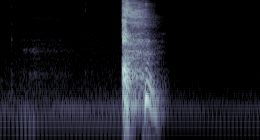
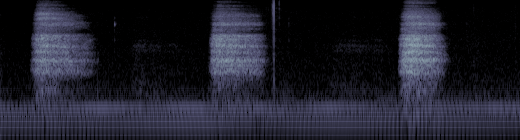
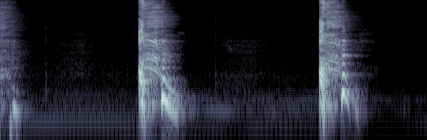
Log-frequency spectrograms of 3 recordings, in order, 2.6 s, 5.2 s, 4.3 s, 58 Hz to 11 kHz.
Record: {"cough_length": "2.6 s", "cough_amplitude": 32396, "cough_signal_mean_std_ratio": 0.22, "exhalation_length": "5.2 s", "exhalation_amplitude": 5523, "exhalation_signal_mean_std_ratio": 0.43, "three_cough_length": "4.3 s", "three_cough_amplitude": 31460, "three_cough_signal_mean_std_ratio": 0.28, "survey_phase": "alpha (2021-03-01 to 2021-08-12)", "age": "65+", "gender": "Female", "wearing_mask": "No", "symptom_none": true, "smoker_status": "Never smoked", "respiratory_condition_asthma": false, "respiratory_condition_other": false, "recruitment_source": "REACT", "submission_delay": "2 days", "covid_test_result": "Negative", "covid_test_method": "RT-qPCR"}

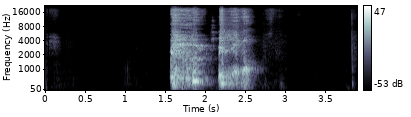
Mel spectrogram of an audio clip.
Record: {"cough_length": "3.9 s", "cough_amplitude": 32768, "cough_signal_mean_std_ratio": 0.36, "survey_phase": "beta (2021-08-13 to 2022-03-07)", "age": "65+", "gender": "Female", "wearing_mask": "No", "symptom_cough_any": true, "symptom_shortness_of_breath": true, "symptom_headache": true, "symptom_onset": "12 days", "smoker_status": "Never smoked", "respiratory_condition_asthma": false, "respiratory_condition_other": true, "recruitment_source": "REACT", "submission_delay": "1 day", "covid_test_result": "Negative", "covid_test_method": "RT-qPCR", "influenza_a_test_result": "Negative", "influenza_b_test_result": "Negative"}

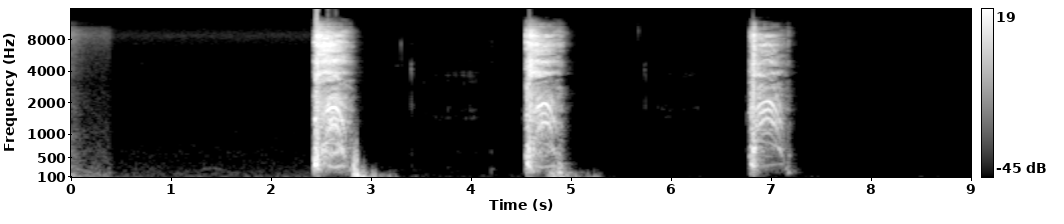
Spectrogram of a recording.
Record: {"three_cough_length": "9.0 s", "three_cough_amplitude": 26028, "three_cough_signal_mean_std_ratio": 0.27, "survey_phase": "beta (2021-08-13 to 2022-03-07)", "age": "45-64", "gender": "Male", "wearing_mask": "No", "symptom_cough_any": true, "symptom_runny_or_blocked_nose": true, "symptom_sore_throat": true, "symptom_fatigue": true, "symptom_onset": "10 days", "smoker_status": "Never smoked", "respiratory_condition_asthma": false, "respiratory_condition_other": false, "recruitment_source": "REACT", "submission_delay": "10 days", "covid_test_result": "Negative", "covid_test_method": "RT-qPCR", "influenza_a_test_result": "Negative", "influenza_b_test_result": "Negative"}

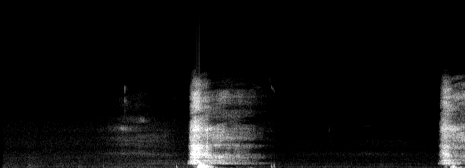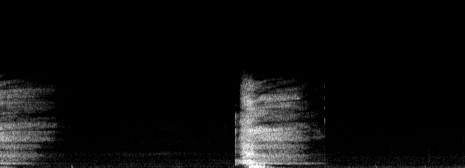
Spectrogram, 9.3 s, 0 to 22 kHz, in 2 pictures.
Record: {"exhalation_length": "9.3 s", "exhalation_amplitude": 30889, "exhalation_signal_mean_std_ratio": 0.26, "survey_phase": "alpha (2021-03-01 to 2021-08-12)", "age": "18-44", "gender": "Female", "wearing_mask": "No", "symptom_none": true, "smoker_status": "Never smoked", "respiratory_condition_asthma": false, "respiratory_condition_other": false, "recruitment_source": "REACT", "submission_delay": "1 day", "covid_test_result": "Negative", "covid_test_method": "RT-qPCR"}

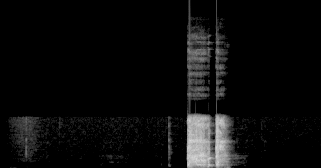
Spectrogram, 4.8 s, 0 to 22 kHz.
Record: {"cough_length": "4.8 s", "cough_amplitude": 32768, "cough_signal_mean_std_ratio": 0.27, "survey_phase": "beta (2021-08-13 to 2022-03-07)", "age": "18-44", "gender": "Male", "wearing_mask": "No", "symptom_none": true, "smoker_status": "Never smoked", "respiratory_condition_asthma": false, "respiratory_condition_other": false, "recruitment_source": "REACT", "submission_delay": "3 days", "covid_test_result": "Negative", "covid_test_method": "RT-qPCR", "influenza_a_test_result": "Negative", "influenza_b_test_result": "Negative"}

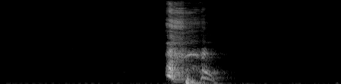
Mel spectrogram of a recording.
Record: {"cough_length": "3.4 s", "cough_amplitude": 15692, "cough_signal_mean_std_ratio": 0.26, "survey_phase": "beta (2021-08-13 to 2022-03-07)", "age": "18-44", "gender": "Female", "wearing_mask": "No", "symptom_none": true, "smoker_status": "Never smoked", "respiratory_condition_asthma": false, "respiratory_condition_other": false, "recruitment_source": "REACT", "submission_delay": "1 day", "covid_test_result": "Negative", "covid_test_method": "RT-qPCR"}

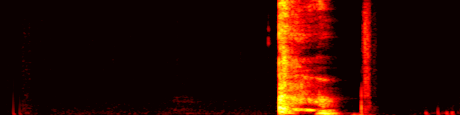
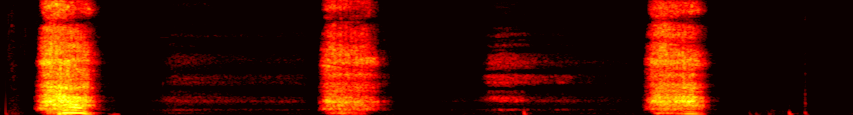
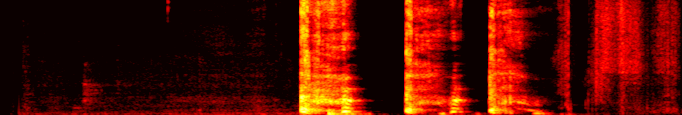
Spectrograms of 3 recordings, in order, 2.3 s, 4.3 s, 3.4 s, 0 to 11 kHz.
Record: {"cough_length": "2.3 s", "cough_amplitude": 32768, "cough_signal_mean_std_ratio": 0.22, "exhalation_length": "4.3 s", "exhalation_amplitude": 30171, "exhalation_signal_mean_std_ratio": 0.29, "three_cough_length": "3.4 s", "three_cough_amplitude": 32768, "three_cough_signal_mean_std_ratio": 0.28, "survey_phase": "beta (2021-08-13 to 2022-03-07)", "age": "18-44", "gender": "Female", "wearing_mask": "No", "symptom_none": true, "symptom_onset": "13 days", "smoker_status": "Current smoker (1 to 10 cigarettes per day)", "respiratory_condition_asthma": false, "respiratory_condition_other": false, "recruitment_source": "REACT", "submission_delay": "2 days", "covid_test_result": "Negative", "covid_test_method": "RT-qPCR", "influenza_a_test_result": "Negative", "influenza_b_test_result": "Negative"}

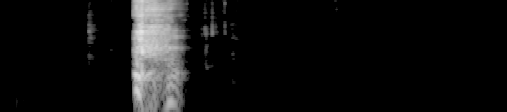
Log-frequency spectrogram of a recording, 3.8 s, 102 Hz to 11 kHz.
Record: {"cough_length": "3.8 s", "cough_amplitude": 32767, "cough_signal_mean_std_ratio": 0.19, "survey_phase": "beta (2021-08-13 to 2022-03-07)", "age": "45-64", "gender": "Male", "wearing_mask": "No", "symptom_runny_or_blocked_nose": true, "smoker_status": "Never smoked", "respiratory_condition_asthma": false, "respiratory_condition_other": false, "recruitment_source": "Test and Trace", "submission_delay": "1 day", "covid_test_result": "Negative", "covid_test_method": "RT-qPCR"}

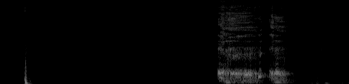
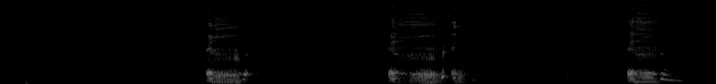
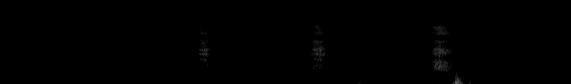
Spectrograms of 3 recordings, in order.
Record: {"cough_length": "3.5 s", "cough_amplitude": 1243, "cough_signal_mean_std_ratio": 0.37, "three_cough_length": "7.2 s", "three_cough_amplitude": 888, "three_cough_signal_mean_std_ratio": 0.38, "exhalation_length": "5.7 s", "exhalation_amplitude": 351, "exhalation_signal_mean_std_ratio": 0.29, "survey_phase": "beta (2021-08-13 to 2022-03-07)", "age": "45-64", "gender": "Female", "wearing_mask": "No", "symptom_cough_any": true, "symptom_runny_or_blocked_nose": true, "symptom_fatigue": true, "symptom_headache": true, "symptom_change_to_sense_of_smell_or_taste": true, "smoker_status": "Never smoked", "respiratory_condition_asthma": false, "respiratory_condition_other": false, "recruitment_source": "Test and Trace", "submission_delay": "2 days", "covid_test_result": "Positive", "covid_test_method": "RT-qPCR", "covid_ct_value": 24.9, "covid_ct_gene": "ORF1ab gene", "covid_ct_mean": 25.8, "covid_viral_load": "3500 copies/ml", "covid_viral_load_category": "Minimal viral load (< 10K copies/ml)"}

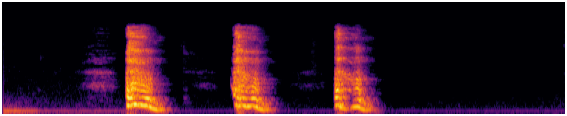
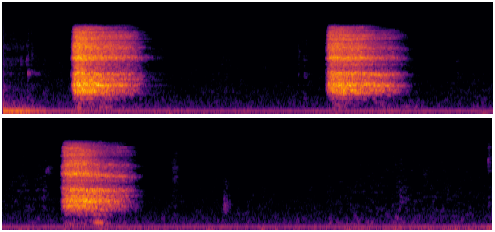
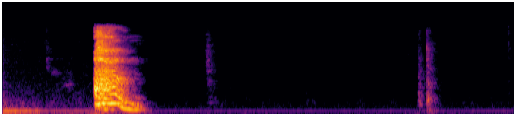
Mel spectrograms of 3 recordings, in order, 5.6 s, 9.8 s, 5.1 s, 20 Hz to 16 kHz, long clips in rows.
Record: {"three_cough_length": "5.6 s", "three_cough_amplitude": 32768, "three_cough_signal_mean_std_ratio": 0.34, "exhalation_length": "9.8 s", "exhalation_amplitude": 32768, "exhalation_signal_mean_std_ratio": 0.37, "cough_length": "5.1 s", "cough_amplitude": 32768, "cough_signal_mean_std_ratio": 0.23, "survey_phase": "beta (2021-08-13 to 2022-03-07)", "age": "65+", "gender": "Male", "wearing_mask": "No", "symptom_none": true, "smoker_status": "Ex-smoker", "respiratory_condition_asthma": false, "respiratory_condition_other": false, "recruitment_source": "REACT", "submission_delay": "2 days", "covid_test_result": "Negative", "covid_test_method": "RT-qPCR", "influenza_a_test_result": "Negative", "influenza_b_test_result": "Negative"}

